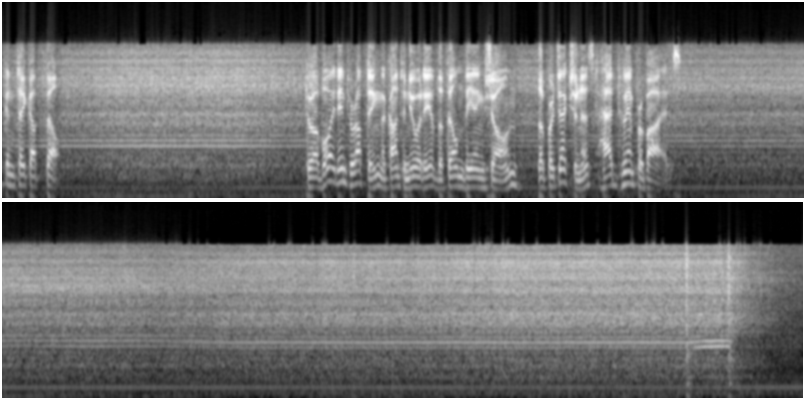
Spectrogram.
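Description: A film projector whirs steadily.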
